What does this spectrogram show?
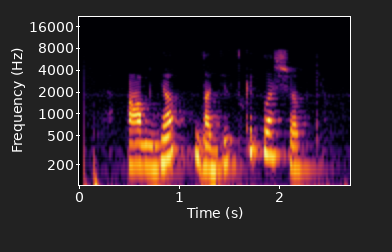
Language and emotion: Russian, positive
